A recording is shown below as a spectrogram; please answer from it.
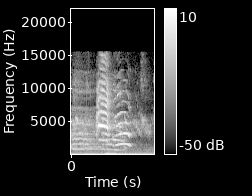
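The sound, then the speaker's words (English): Birds in an aviary behind a farm fruit stand: overlapping chirps and fowl-like calls, with one louder crowing call rising above the steady background chatter, and no talk. “there's an aviary with lots of birds in it.”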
